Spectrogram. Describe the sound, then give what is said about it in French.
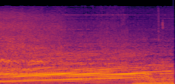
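A black sports car engine accelerates hard at a red light, its tone climbing steadily in a loud, continuous rev with no one speaking. “Il arrive à un feu rouge. Il accélère.”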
